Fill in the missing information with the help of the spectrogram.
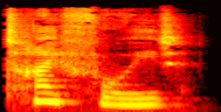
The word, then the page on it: typhoid fever: British English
